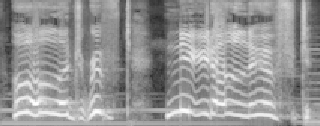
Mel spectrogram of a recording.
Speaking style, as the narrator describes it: he roared

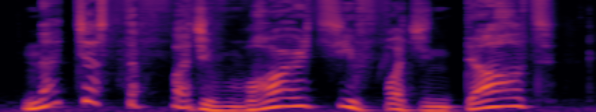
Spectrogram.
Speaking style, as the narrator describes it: she spat

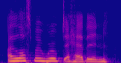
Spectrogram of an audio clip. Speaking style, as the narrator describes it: the poor fairy wailed

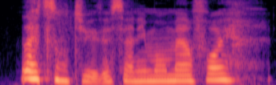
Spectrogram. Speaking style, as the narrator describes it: she sighed

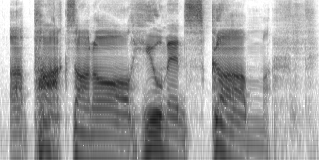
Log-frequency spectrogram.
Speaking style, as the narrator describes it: growls the leader, belligerently

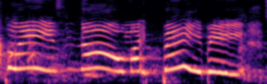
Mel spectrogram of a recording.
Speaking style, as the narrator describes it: screamed the cabbage again

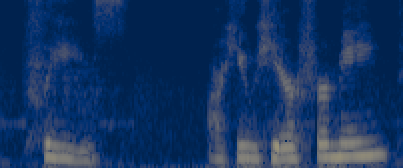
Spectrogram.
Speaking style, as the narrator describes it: she asked in a voice that was a little more than a whisper

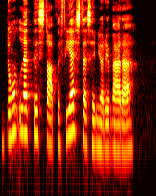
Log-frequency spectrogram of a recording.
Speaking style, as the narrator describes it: said the alcalde

